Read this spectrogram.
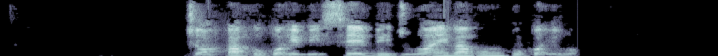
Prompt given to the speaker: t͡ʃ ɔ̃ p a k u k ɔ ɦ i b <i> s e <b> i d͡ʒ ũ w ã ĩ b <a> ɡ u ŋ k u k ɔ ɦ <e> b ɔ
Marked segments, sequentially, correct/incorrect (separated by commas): correct, correct, correct, incorrect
